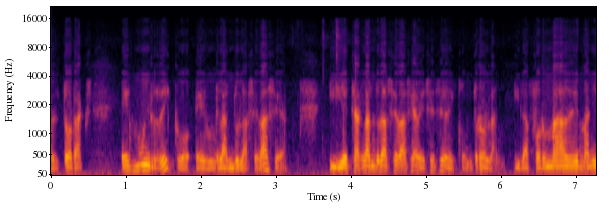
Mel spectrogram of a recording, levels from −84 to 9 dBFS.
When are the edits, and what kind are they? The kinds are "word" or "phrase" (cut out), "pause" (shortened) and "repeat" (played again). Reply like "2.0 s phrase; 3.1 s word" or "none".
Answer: 6.0 s pause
